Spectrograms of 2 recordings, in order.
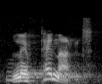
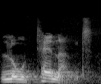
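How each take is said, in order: First: It is said with a British pronunciation. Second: It is said with an American pronunciation. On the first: "that is in British English" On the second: "but then American"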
